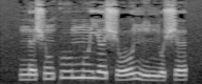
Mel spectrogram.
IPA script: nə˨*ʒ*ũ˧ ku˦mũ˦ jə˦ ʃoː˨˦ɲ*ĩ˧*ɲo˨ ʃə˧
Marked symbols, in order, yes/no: no, no

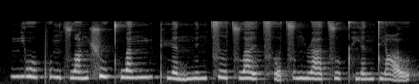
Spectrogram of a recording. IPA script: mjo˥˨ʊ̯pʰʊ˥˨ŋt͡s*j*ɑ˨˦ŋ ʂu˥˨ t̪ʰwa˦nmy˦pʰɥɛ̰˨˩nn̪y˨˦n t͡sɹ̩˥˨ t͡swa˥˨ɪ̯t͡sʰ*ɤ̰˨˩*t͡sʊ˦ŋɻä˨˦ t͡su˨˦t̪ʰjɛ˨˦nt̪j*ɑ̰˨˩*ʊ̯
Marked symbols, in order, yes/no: no, yes, yes

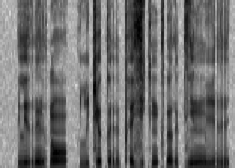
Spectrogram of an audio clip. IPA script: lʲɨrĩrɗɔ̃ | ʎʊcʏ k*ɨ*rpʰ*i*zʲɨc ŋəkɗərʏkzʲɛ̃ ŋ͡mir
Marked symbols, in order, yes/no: no, no

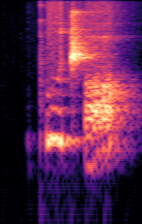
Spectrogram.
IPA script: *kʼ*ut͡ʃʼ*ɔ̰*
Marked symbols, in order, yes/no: yes, yes

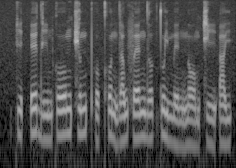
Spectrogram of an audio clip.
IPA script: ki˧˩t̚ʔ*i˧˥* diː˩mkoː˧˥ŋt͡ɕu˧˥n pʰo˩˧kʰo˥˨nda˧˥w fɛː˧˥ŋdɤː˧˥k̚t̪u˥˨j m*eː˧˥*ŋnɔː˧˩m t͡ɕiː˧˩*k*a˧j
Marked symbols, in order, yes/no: no, no, no

